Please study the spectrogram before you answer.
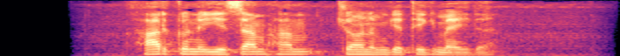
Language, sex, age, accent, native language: Uzbek, male, 35+, Qashqadaryo, Uzbek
